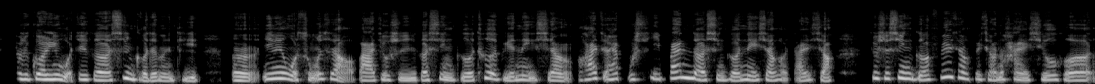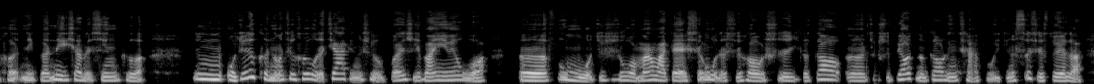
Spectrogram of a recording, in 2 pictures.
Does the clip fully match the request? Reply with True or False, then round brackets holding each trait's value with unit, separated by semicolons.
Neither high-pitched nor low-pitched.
False (205 Hz)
